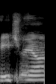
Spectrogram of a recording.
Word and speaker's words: Patreon: Patreon, yeah.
